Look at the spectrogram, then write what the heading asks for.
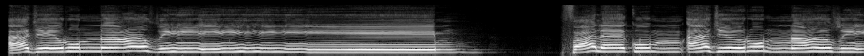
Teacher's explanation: ওকফ করার কারণে এই এক আলিফ টানটা 3 আলিফ টান হয়ে গেছে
